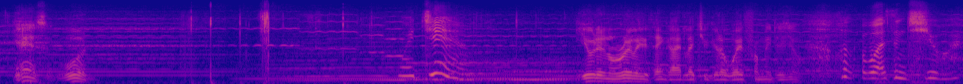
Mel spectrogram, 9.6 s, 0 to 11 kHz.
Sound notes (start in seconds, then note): 1.9 paper ripping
